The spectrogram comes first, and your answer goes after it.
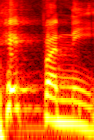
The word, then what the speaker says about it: Tiphanie: Tiphanie. There you go. Just PH. But you know, but they're right though, because that PH is pronounced F.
